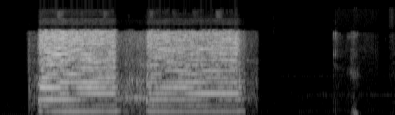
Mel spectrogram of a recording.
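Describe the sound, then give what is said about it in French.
A vehicle horn honks in two long, loud blasts of a deep, steady, brassy tone separated by a brief break, followed by near silence. “à peine, vous avez passé la porte, de toute façon, que il va y avoir le klaxon de ce véhicule.”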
